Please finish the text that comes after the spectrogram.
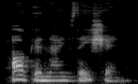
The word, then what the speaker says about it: organization: Organization. Organization. Organization. Organization. Trọng âm dâm tiết thứ 4.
